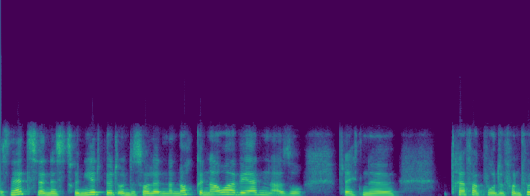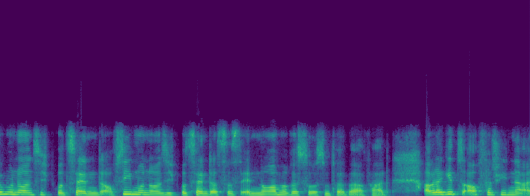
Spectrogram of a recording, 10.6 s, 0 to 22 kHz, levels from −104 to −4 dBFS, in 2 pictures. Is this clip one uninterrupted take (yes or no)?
yes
